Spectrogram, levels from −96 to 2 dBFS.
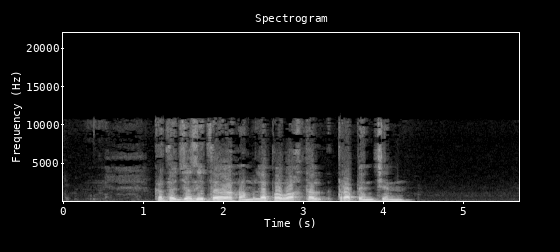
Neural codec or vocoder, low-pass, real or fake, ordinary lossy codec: none; 10.8 kHz; real; AAC, 32 kbps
